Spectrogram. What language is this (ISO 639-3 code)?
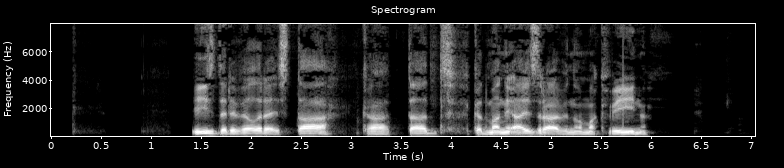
lav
